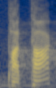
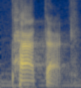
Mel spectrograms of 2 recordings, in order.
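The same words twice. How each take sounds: First: It is said with modern Hebrew pronunciation. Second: It is said with classical Hebrew pronunciation. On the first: This is the form heard in modern usage. The speaker calls it wrong. "Patak is what you'll hear on the internet" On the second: This is the traditional form for the old texts. The speaker calls it right. "If you keep the classical pronunciation"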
